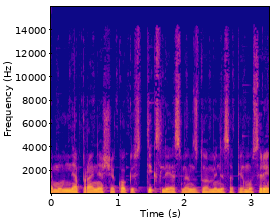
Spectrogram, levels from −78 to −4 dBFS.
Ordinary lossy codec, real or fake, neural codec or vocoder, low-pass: MP3, 64 kbps; real; none; 14.4 kHz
